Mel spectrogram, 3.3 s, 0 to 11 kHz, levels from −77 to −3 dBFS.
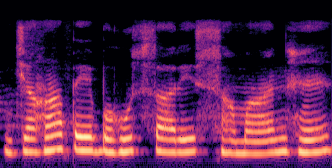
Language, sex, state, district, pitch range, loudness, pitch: Hindi, female, Chhattisgarh, Raipur, 215-240 Hz, -14 LUFS, 225 Hz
